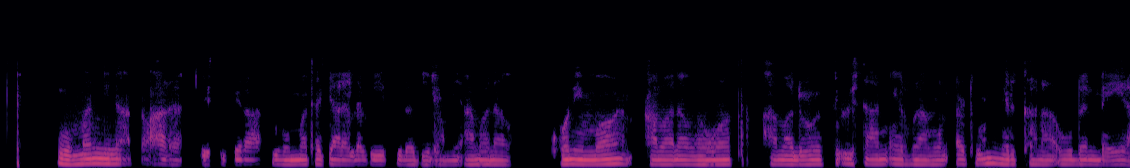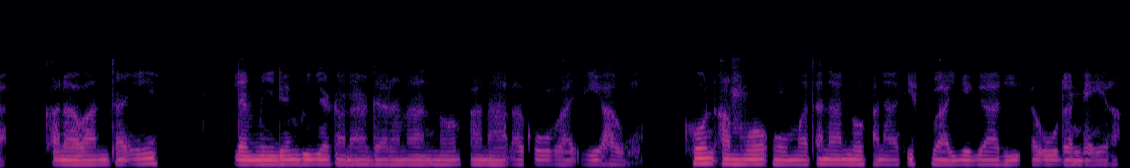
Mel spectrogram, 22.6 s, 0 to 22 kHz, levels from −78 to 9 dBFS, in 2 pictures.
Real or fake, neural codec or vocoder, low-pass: fake; codec, 16 kHz, 2 kbps, X-Codec, WavLM features, trained on Multilingual LibriSpeech; 5.4 kHz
